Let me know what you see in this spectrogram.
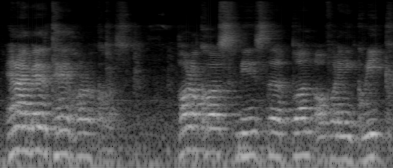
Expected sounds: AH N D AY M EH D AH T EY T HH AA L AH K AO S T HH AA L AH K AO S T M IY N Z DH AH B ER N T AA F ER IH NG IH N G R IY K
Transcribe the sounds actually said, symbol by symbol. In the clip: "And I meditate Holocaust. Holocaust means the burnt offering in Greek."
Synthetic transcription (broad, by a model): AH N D AY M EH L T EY HH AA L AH K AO S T HH AA L AH K AO S T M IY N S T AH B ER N AA F ER IH NG G R IY K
